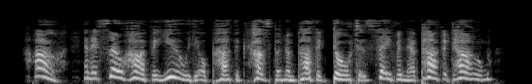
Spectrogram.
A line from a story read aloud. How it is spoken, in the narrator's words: Nicky gasped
